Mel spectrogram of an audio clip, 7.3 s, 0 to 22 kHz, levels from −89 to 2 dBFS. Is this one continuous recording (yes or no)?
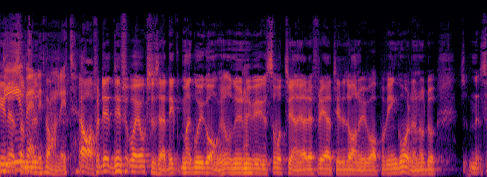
yes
